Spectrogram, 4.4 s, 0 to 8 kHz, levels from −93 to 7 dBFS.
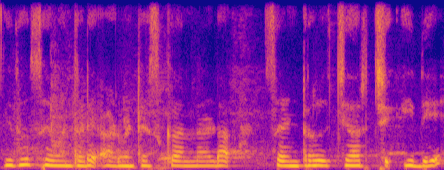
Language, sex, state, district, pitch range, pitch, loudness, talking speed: Kannada, female, Karnataka, Bidar, 220-245 Hz, 225 Hz, -12 LUFS, 110 wpm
